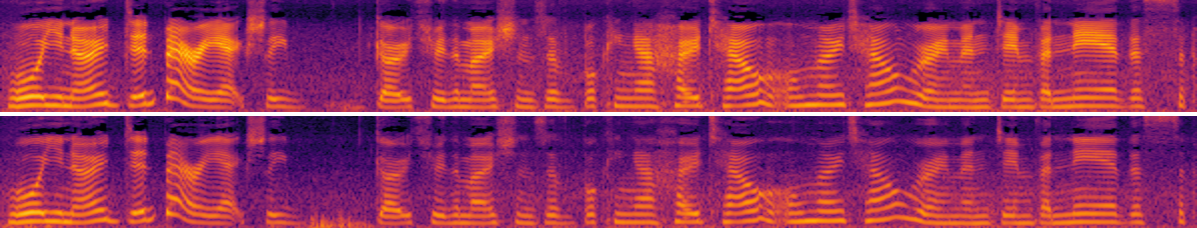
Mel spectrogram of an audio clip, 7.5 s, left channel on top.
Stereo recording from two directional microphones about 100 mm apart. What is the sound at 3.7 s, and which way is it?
Speech, 50° right (ahead or behind).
